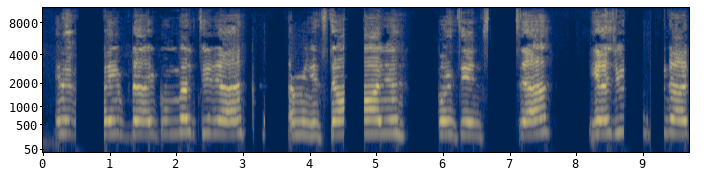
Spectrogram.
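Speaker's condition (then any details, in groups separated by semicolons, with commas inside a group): Cerebral palsy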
